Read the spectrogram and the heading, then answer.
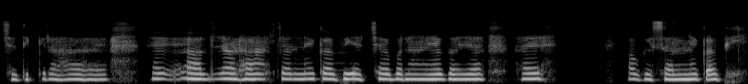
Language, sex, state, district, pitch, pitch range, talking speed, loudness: Hindi, female, Chhattisgarh, Kabirdham, 245 Hz, 235-255 Hz, 150 wpm, -26 LUFS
